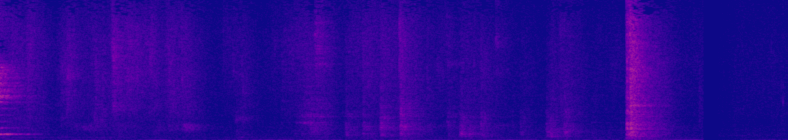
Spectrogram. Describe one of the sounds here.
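Toy dishes and pots clatter and knock.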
